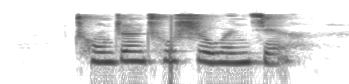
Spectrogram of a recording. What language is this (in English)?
Chinese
